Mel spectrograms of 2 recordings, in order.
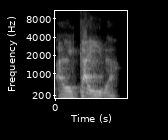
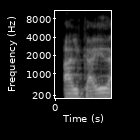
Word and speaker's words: Al-Qaeda: O Al-Qaida, depende de cómo lo quieran pronunciar. Al-Qaeda es más castellanizado, Al-Qaida es más sonido árabe, pero es una organización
